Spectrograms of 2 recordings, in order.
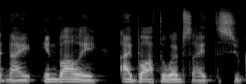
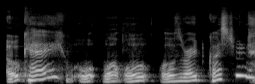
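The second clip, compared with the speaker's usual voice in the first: high, stammering, caught off guard; flustered surprise; 8 semitones higher, 3 dB louder than usual. Retold or imitated. Retelling how a client's answer threw him, stammering in high surprise. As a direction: stumble out the question, thrown.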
